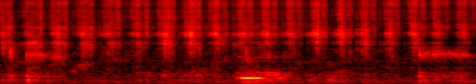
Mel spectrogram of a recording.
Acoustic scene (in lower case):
restroom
